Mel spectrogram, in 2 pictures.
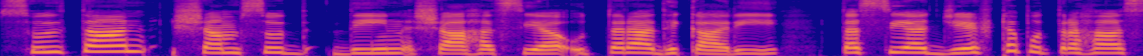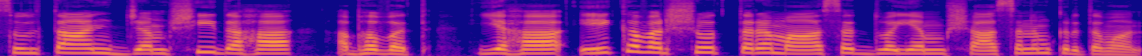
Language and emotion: Sanskrit, neutral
